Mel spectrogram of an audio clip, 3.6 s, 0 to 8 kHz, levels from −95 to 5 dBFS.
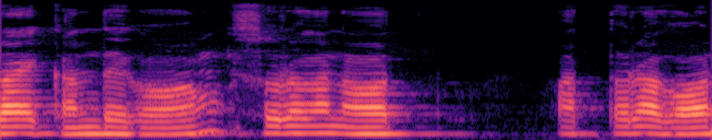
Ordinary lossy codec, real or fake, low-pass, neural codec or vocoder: none; real; 7.2 kHz; none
